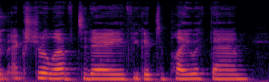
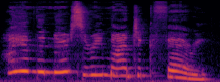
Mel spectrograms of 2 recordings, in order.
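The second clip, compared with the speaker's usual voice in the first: fairy voice; 9 semitones higher than usual. Acted. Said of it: "she said".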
